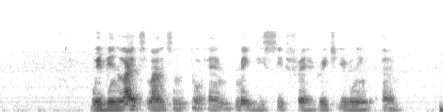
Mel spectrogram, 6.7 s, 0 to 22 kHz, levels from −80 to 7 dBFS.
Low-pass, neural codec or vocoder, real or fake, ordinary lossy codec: 7.2 kHz; none; real; Opus, 32 kbps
